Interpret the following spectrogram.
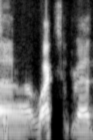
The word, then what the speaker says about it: Waxadred: So he has Vaxadred, the Drippy? Vaxadred? Is that how you pronounce it? All right, so it's Waxadred, yeah, that's how I would pronounce it.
